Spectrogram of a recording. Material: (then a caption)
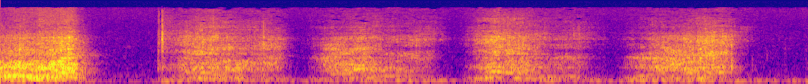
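Canvas. A small printed canvas on a hollow wooden frame, held upright, is scratched with long natural nails. Five raspy, bright scratching strokes sweep across the surface, separated by brief quiet gaps.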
